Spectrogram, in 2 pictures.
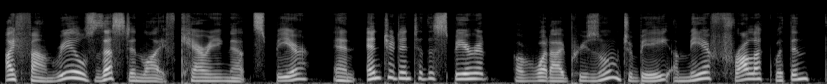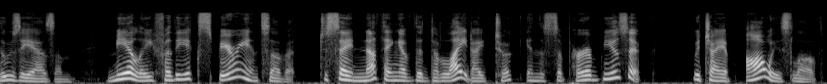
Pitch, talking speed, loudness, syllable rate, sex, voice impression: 195 Hz, 175 wpm, -20 LUFS, 4.7 syllables/s, female, feminine, middle-aged, tensed, powerful, clear, slightly halting, nasal, intellectual, calm, slightly friendly, reassuring, unique, elegant, lively, slightly sharp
